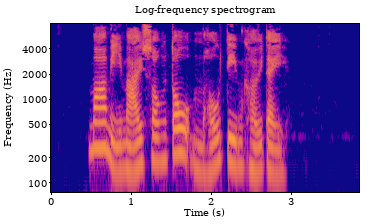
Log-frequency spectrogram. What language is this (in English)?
Cantonese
